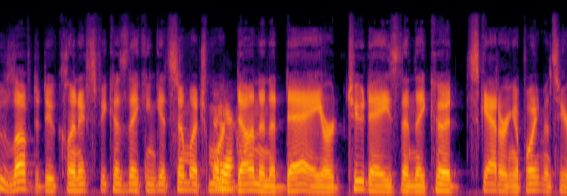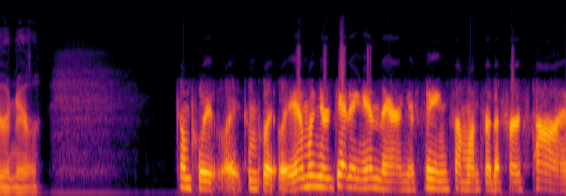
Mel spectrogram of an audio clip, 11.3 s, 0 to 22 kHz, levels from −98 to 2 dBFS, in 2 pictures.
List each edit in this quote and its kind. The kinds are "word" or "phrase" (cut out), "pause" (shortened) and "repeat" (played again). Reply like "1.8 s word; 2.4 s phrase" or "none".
none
